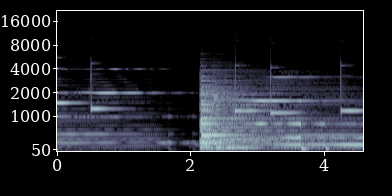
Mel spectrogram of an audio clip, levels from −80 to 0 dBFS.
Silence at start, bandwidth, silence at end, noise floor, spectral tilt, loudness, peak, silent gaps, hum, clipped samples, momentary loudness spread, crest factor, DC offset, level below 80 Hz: 0 s; 6.6 kHz; 0 s; -45 dBFS; -8 dB/octave; -23 LUFS; -4 dBFS; none; none; under 0.1%; 21 LU; 20 dB; under 0.1%; -50 dBFS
